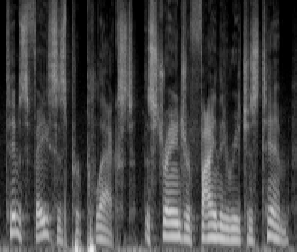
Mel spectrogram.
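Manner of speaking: normal talking voice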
